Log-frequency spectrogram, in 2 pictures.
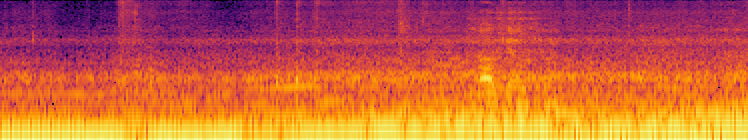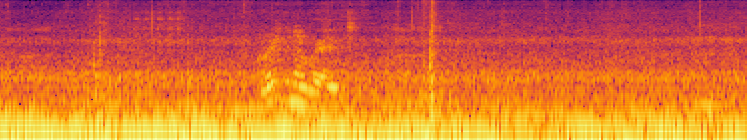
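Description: A bus engine rumbles steadily from close by.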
